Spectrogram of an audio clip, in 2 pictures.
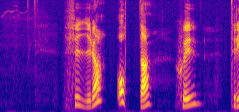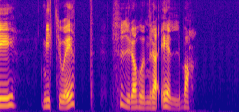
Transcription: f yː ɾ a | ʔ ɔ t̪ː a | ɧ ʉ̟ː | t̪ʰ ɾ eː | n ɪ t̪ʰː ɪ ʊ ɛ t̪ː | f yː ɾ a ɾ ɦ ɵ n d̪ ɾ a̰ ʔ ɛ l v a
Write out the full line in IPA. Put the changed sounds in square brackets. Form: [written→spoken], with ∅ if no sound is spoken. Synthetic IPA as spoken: f yː ɾ a | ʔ ɔ t̪ː a | ɧ ʉ̟ː | t̪ʰ ɾ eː | n ɪ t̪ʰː ɪ ʊ ɛ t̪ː | f yː ɾ a [ɾ→∅] ɦ ɵ n d̪ ɾ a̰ ʔ ɛ l v a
